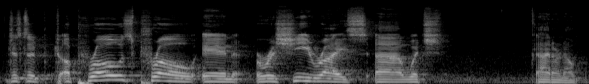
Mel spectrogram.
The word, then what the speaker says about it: Rashee Rice: Rashee Rice. – Rashee Rice, ladies and gentlemen.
